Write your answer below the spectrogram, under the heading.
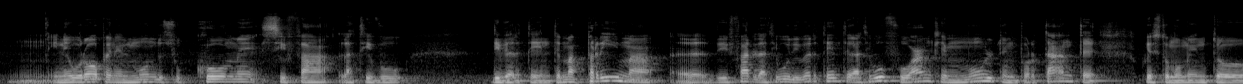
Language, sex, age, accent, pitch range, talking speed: Italian, male, 30-49, native, 90-115 Hz, 135 wpm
